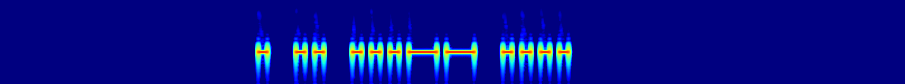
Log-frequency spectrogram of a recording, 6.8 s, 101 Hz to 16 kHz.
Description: Morse code, heard as a keyed tone, about 17 wpm, 700 Hz. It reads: EI3H
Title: DXCC-100 Call Signs - 4 Characters - 17wpm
